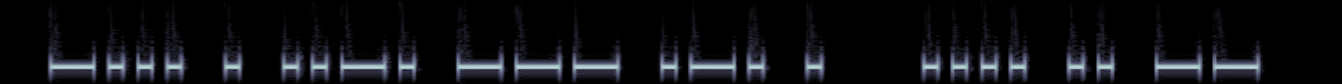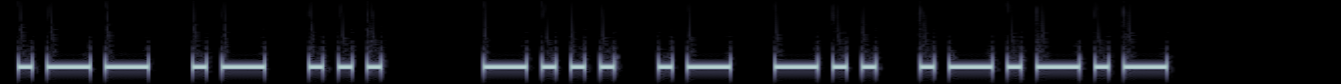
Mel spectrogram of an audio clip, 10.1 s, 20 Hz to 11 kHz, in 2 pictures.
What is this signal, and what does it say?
Morse code, heard as a keyed tone, about 22 wpm, 700 Hz. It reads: BEFORE HIM WAS BAD.
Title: Sentences from Top 1600 Words 22wpm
